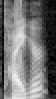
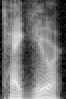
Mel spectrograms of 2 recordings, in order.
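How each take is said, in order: First: The name sounds like the single word 'tiger'. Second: The name is said as two separate words. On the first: The speaker calls it right. "It's Tiger" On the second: The speaker calls it wrong. "I thought it was Tag Heuer"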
